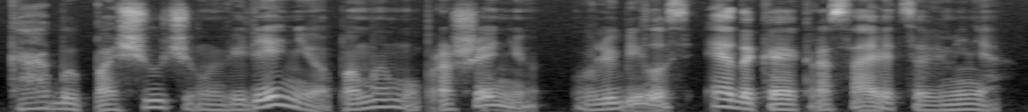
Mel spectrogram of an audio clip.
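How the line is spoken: Soft quiet speech. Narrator (Russian): И, видя дурак ее весьма прекрасную, говорил тихонько

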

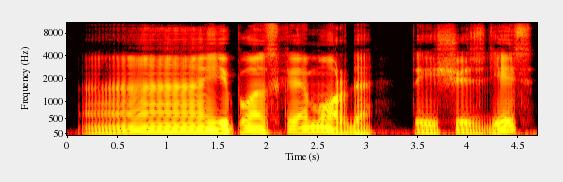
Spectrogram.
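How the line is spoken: Drunken mumble. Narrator (Russian): сказал он пьяным голосом, едва шевеля ртом

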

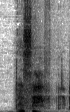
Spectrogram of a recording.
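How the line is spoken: Whisper. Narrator (Russian): прошептала она

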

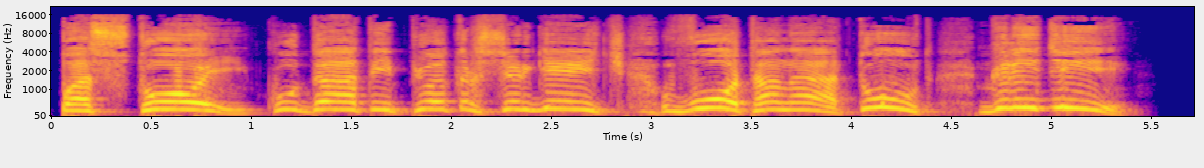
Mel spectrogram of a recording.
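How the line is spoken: Shouting, losing composure. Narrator (Russian): Полицмейстер не выдержал и закричал

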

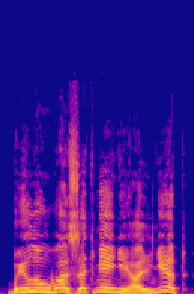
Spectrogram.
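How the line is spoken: Distant shout. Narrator (Russian): крикнул из-за кустов пастух

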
